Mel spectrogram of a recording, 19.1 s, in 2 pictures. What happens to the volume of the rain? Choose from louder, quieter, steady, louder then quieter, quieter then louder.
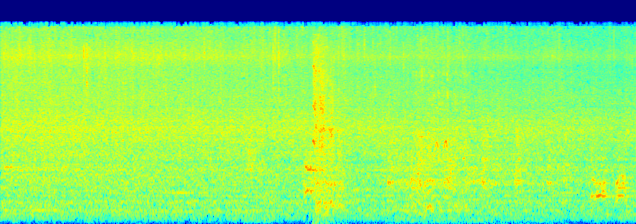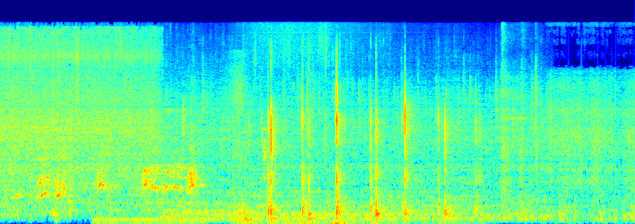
quieter.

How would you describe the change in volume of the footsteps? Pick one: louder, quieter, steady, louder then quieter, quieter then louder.
quieter.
